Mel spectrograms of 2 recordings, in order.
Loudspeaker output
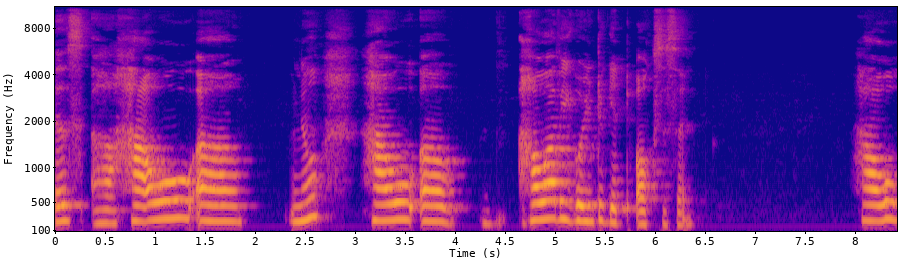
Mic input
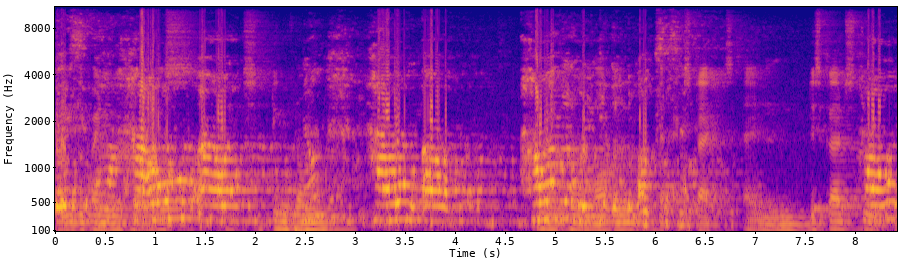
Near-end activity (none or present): present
